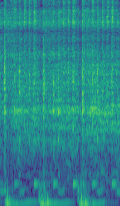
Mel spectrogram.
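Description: Loud dance music with a heavy bass beat and a short melodic figure repeating several times a second.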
